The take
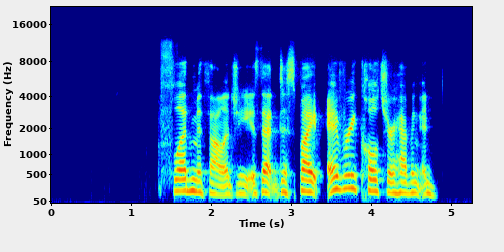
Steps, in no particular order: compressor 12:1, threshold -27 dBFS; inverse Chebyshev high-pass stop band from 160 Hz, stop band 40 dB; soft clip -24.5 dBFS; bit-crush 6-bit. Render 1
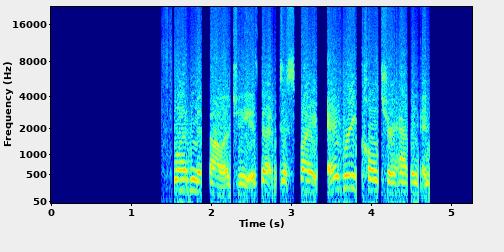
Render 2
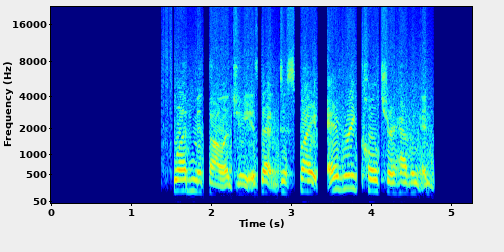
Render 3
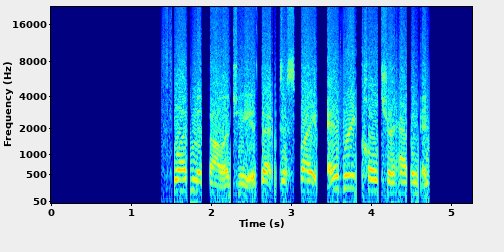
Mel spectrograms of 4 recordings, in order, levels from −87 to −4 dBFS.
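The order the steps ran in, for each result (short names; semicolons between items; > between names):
inverse Chebyshev high-pass > soft clip > compressor > bit-crush; bit-crush > soft clip > compressor > inverse Chebyshev high-pass; soft clip > inverse Chebyshev high-pass > compressor > bit-crush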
